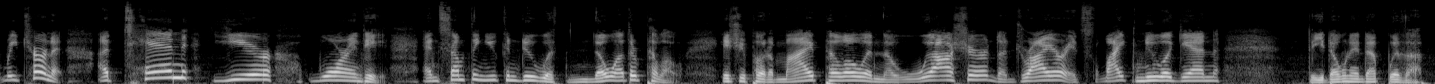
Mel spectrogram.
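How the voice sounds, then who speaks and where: A man giving a conversational radio sales pitch, folksy and emphatic. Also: a little mellow, no room sound, studio quality.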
